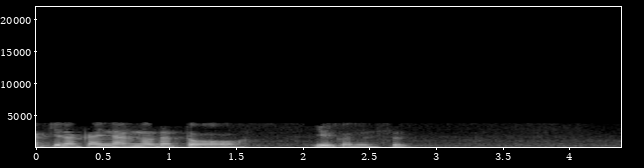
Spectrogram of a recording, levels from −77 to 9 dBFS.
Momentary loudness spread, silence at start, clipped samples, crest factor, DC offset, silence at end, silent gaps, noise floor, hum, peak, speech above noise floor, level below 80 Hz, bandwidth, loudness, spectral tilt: 10 LU; 0 s; under 0.1%; 20 dB; under 0.1%; 0.35 s; none; -50 dBFS; none; -8 dBFS; 25 dB; -46 dBFS; 4 kHz; -25 LUFS; -11 dB/octave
